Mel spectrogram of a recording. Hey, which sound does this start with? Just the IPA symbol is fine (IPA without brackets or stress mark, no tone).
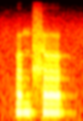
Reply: ə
